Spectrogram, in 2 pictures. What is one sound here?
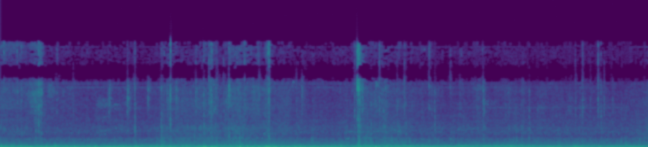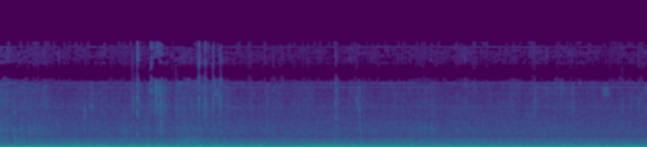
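Jet engines drone steadily from inside an aircraft cabin.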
